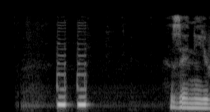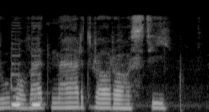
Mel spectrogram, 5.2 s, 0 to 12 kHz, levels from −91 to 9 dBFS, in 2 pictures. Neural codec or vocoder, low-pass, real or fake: none; 7.2 kHz; real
